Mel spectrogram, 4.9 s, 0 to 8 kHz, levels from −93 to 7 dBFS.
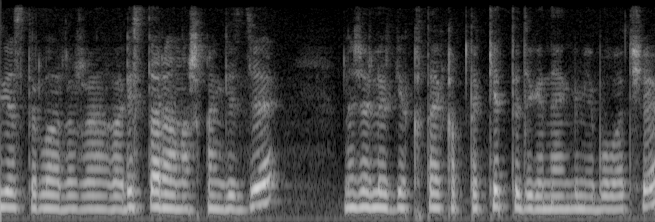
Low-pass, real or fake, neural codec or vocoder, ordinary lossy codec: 7.2 kHz; real; none; none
